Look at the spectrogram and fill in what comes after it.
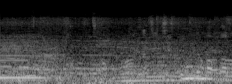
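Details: Super jumbo fattened cattle at a cattle market, one giving a steady low moo that holds, breaks off, then returns briefly near the end, with crowd chatter and talking all around.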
